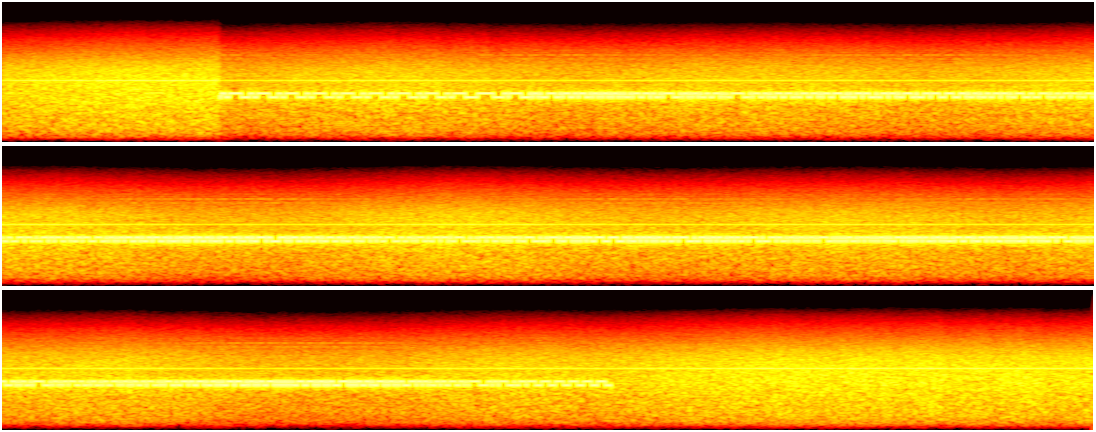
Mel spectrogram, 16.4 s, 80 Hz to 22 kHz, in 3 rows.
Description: NAVTEX (SITOR-B), 100 baud, 170 Hz shift, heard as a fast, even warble, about 1500 Hz centre, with radio static and a steady whistle near 2290 Hz. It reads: THE ALBUM WAS ALSO SUCCESSFUL IN AUSTRALIA, WHERE IT REACHED NUMBER ONE.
